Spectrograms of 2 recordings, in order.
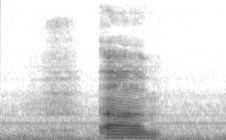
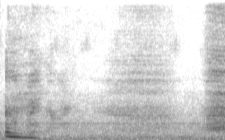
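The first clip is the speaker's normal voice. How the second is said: slow, hushed, fighting back tears; real choked-up near-whisper; close to tears; 10 dB quieter, much slower than usual. Real, not acted. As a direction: barely get it out, about to cry. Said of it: "I feel like crying right now".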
